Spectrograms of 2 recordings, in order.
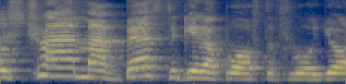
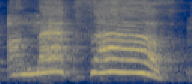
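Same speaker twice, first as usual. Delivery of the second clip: calling out her name; 7 semitones higher, slower than usual. Retold or imitated. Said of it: "And I was calling Alexis".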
